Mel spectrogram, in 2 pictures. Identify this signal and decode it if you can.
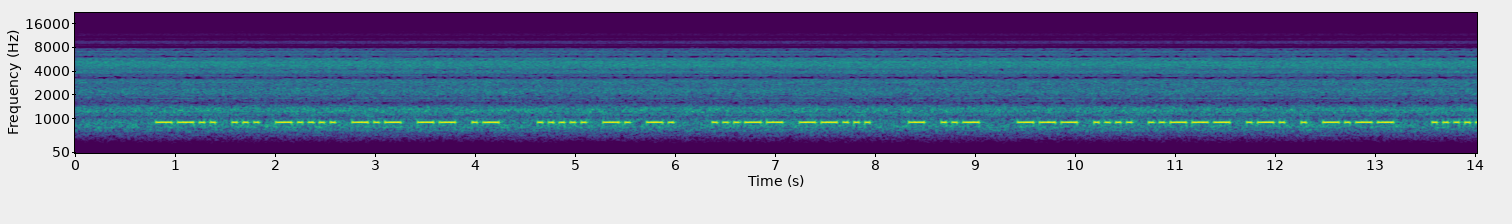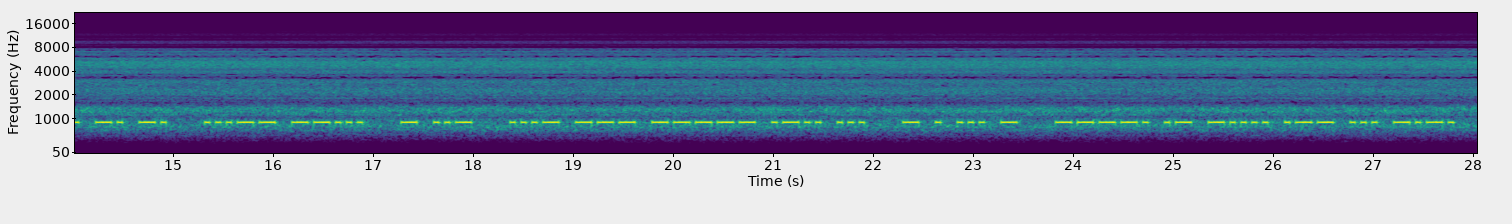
Morse code, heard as a keyed tone, machine-sent, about 22 wpm, 900 Hz, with radio static and a narrow filter. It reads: ZS6KMA 5NN 37 TU OH2REY 5NN 37 TU VO0LS TEST 9A6WSC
